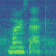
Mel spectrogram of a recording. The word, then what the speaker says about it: Marczak: my name correctly, so I guess you better learn. M-A-R-C-Z-A-K, pronounced Marzak. Not that difficult.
